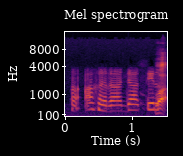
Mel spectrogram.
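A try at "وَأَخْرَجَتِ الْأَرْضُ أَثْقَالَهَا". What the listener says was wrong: دیکھیں یہاں پر سکتہ نہ کریں، ہر جگہ پر رکے نہیں. توڑیں گی، بالکل توڑ دیں گی حرف کو، تو کلمات کو توڑ دیں گی تو پھر سمجھ میں نہیں آئے گا. وَأَخْرَجَتِ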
